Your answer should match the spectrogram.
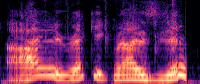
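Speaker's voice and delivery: put-on high, slow, loud old man voice; doddering old magister, proud and high-pitched; old professor, pleased. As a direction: insist slowly in a high elderly voice.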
